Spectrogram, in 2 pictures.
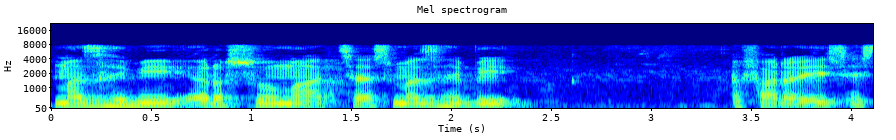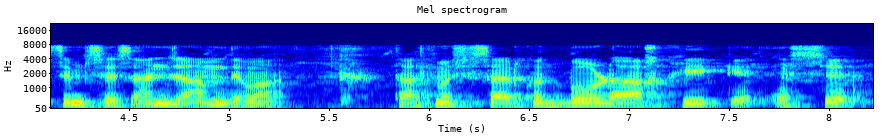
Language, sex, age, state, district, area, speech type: Kashmiri, male, 18-30, Jammu and Kashmir, Budgam, rural, spontaneous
